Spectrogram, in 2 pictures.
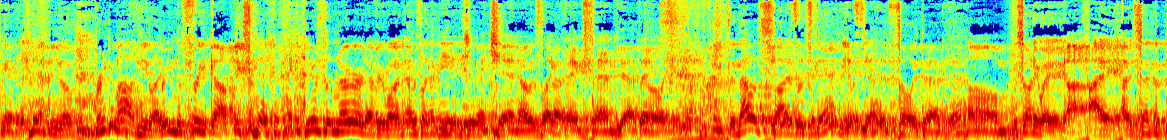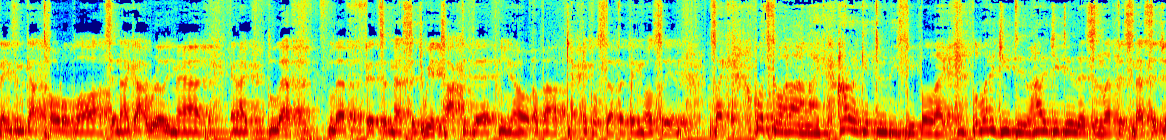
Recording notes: Live at 5Point. We tape a live one in front of an audience at for the 5Point Film Festival.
